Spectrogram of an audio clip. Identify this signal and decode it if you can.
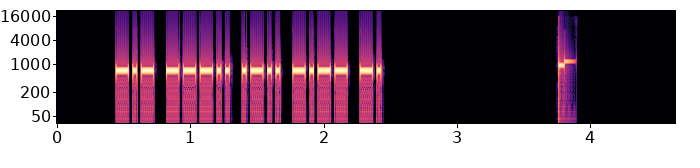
Morse code, heard as a keyed tone, about 37 wpm, 700 Hz. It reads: K8LYN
